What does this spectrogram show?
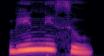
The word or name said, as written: ಭಿನ್ನಿಸು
